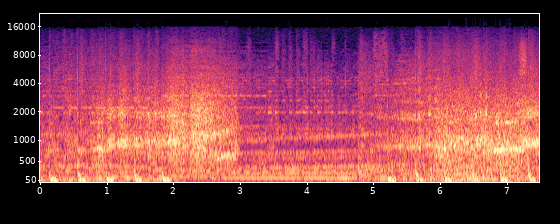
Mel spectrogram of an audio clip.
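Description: Racing car in a racing video game drifting and skidding, with steady engine roar and tire squeal that eases briefly midway, then rises again.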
